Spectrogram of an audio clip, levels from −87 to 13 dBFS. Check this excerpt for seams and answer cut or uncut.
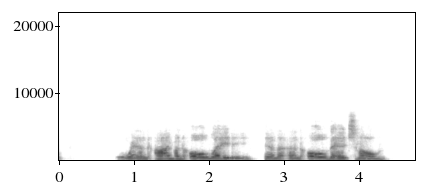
uncut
